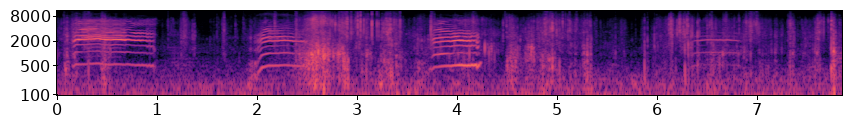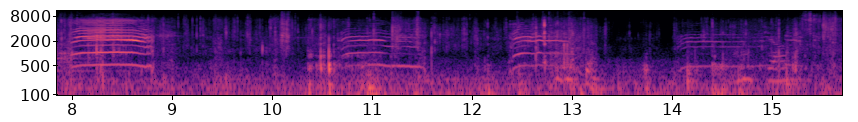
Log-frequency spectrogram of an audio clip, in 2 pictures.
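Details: Talkative stray cat at a shrine in Japan, meowing repeatedly while being petted and patted, recorded on a GoPro; about nine clear harmonic meows, some rising, with rustling and handling noise between them.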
